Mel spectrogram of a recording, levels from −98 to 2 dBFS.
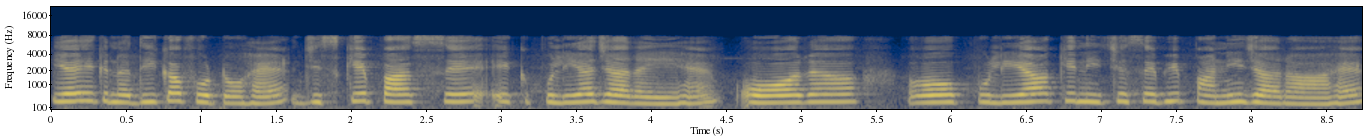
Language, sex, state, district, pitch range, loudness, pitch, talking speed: Hindi, female, Uttar Pradesh, Jalaun, 250-275 Hz, -23 LUFS, 265 Hz, 170 wpm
